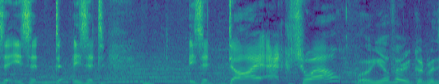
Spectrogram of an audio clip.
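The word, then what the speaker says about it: Die Aktuelle: Now, I don't know how to pronounce this. Is it Die Aktuell?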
